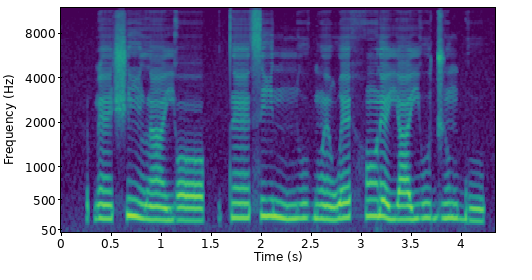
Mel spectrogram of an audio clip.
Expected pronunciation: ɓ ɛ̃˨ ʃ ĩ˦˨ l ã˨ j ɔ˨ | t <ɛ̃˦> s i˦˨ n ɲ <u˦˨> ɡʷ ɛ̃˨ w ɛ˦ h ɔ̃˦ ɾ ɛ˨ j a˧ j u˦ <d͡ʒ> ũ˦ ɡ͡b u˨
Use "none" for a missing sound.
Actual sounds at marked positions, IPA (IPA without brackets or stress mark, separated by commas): ɛ̃˧, u˧, d͡ʒ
